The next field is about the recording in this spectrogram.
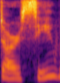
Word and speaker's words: RSSEE: The tentative name being used is the RSSEE school, pronounced RC, which stands for Richland Small School Educational Environment, focusing on the smaller class size opportunities for students.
